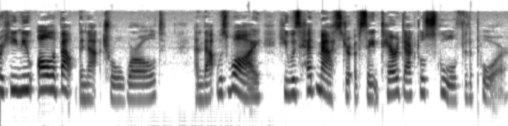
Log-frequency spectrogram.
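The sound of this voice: Lively intonation from an unforced reading voice.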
